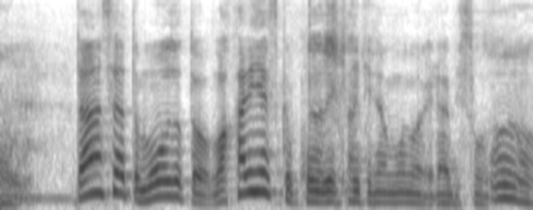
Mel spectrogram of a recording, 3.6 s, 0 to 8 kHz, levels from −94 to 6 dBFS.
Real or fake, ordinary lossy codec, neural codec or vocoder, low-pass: fake; none; codec, 16 kHz, 4 kbps, FunCodec, trained on LibriTTS, 50 frames a second; none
